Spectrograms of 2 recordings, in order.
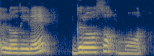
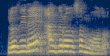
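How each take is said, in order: First: Slow, deliberate reading of "lo diré grosso modo" without the preposition; slow, careful correct form. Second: Said in the usual way. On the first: Shown as a demonstration. Teacher models the correct phrase for students, slow and deliberate. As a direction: spell out the right version slowly and clearly. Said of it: "Debería de ser lo correcto". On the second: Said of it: "Esta es una forma incorrecta".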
